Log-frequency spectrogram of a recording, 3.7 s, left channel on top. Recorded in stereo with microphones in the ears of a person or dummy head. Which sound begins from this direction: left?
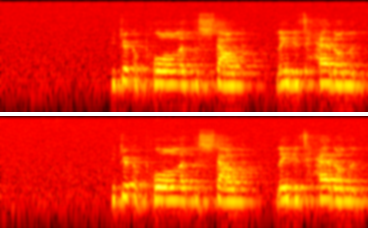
A man speaking, at 1.1 s.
